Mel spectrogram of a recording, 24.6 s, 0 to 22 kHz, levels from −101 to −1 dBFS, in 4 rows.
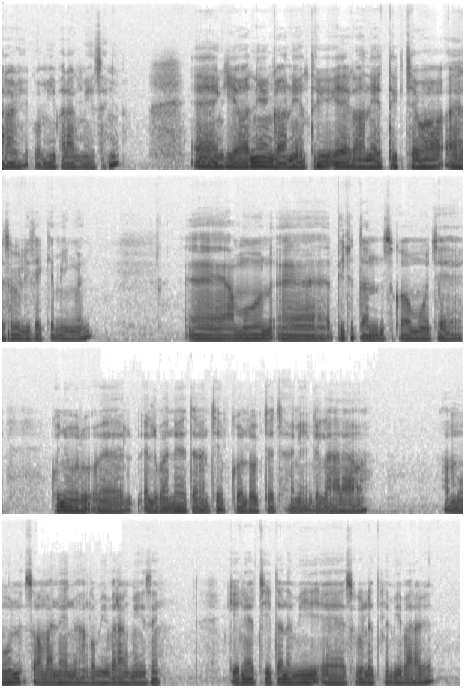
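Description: From 13.60 to 17.29 s and again from 18.92 to 20.03 s the speech goes dull and gritty: a Bluetooth SBC bit pool drop, consistent with the pool halving from 28 to 14 (about 108 kbps). The upper sub-bands starve and the remainder quantises coarsely until the rate recovers.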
